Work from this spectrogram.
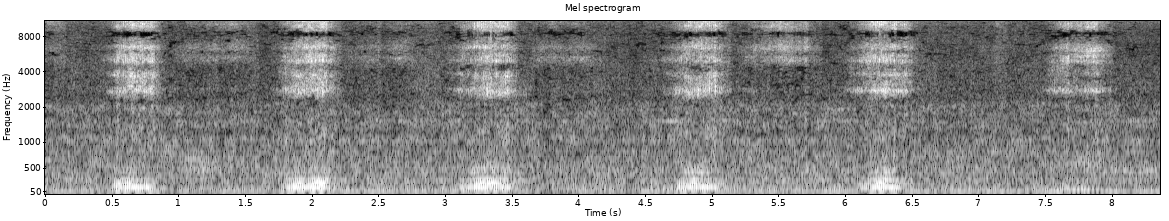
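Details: Female pet dog Sydney asleep and dreaming of chasing a rabbit and swimming in the lake, snoring steadily: low rumbling inhalations paired with airy hisses, repeating about every 1.3 seconds, six breaths in total.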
